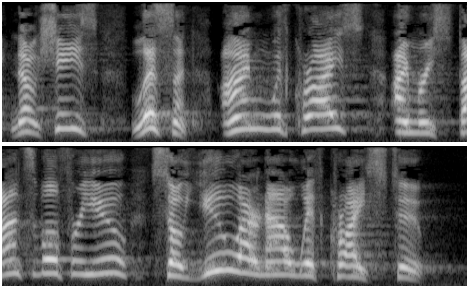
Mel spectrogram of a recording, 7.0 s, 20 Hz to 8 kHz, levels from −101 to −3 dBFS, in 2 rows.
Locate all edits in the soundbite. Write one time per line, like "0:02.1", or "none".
none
